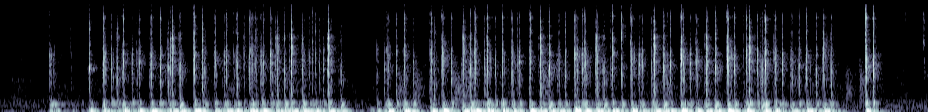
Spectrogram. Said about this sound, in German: Also zuerst hört man die schwere Red Dragon mit braunen Schaltern. Sie klingt metallischer und etwas lauter.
